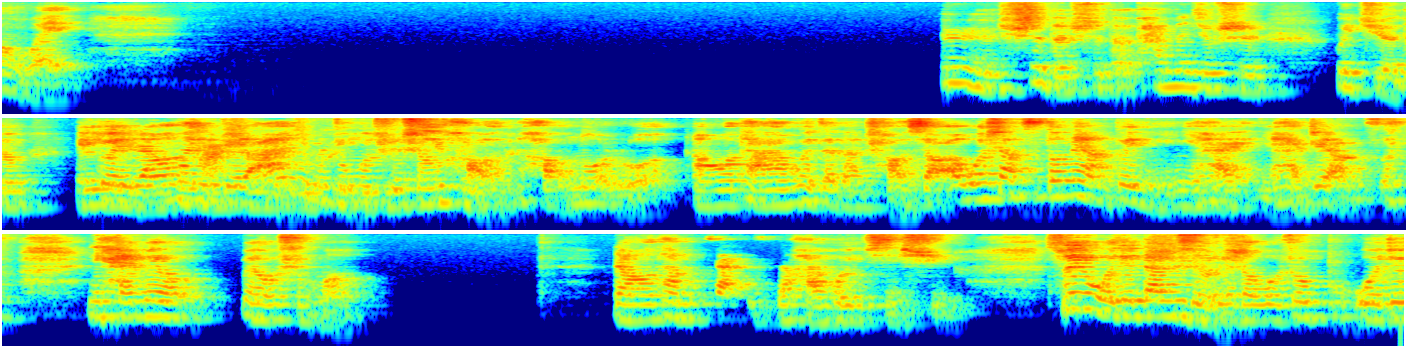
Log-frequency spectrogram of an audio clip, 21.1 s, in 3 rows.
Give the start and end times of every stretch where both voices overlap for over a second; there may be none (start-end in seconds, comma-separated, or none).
7.5-9.7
